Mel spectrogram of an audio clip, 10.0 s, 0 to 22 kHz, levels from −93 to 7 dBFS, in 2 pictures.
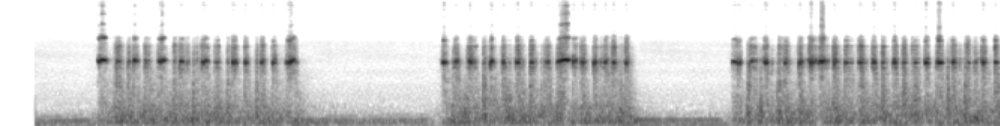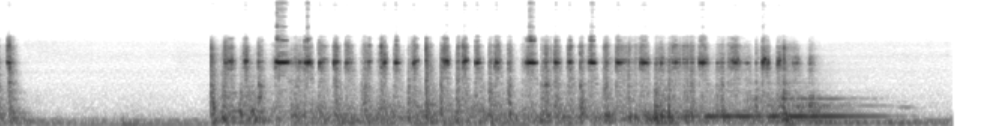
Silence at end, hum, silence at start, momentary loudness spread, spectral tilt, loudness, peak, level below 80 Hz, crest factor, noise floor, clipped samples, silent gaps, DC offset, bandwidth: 0.45 s; none; 0.4 s; 12 LU; -2.5 dB/octave; -15 LUFS; 0 dBFS; -44 dBFS; 20 dB; -45 dBFS; under 0.1%; none; under 0.1%; over 20 kHz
